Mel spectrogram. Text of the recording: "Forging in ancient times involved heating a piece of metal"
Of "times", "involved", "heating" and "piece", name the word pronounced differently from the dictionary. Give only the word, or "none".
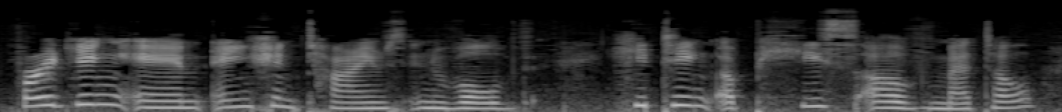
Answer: times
